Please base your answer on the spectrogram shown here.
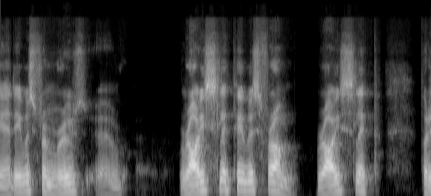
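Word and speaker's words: Ruislip: him in the head he was from root rice slippy was from Roy slip but it's built r-u-i-s-i-p honestly that's not right slip that's rui slip rice slip r-u-i-s-l-i-p lateral Lateralus Lateralus not Lateralus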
